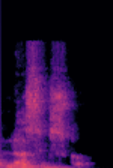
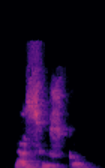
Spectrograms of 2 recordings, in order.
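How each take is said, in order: First: Said in the usual way. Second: "nursing school" echoed much lower and softer; soft repeat. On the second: Real, not acted. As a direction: let the repeat fall away to a murmur. Repeats phrase, then drops voice.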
